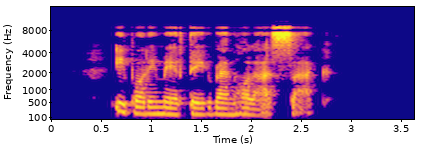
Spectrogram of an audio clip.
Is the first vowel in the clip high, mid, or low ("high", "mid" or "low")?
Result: high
